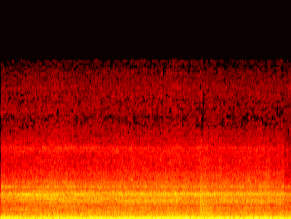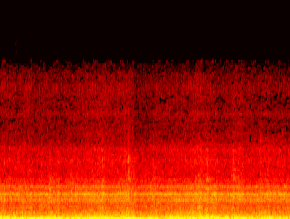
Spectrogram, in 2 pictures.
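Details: Car using ATF type F power steering fluid: a steady high-pitched whine over a low engine hum, suspected to be power steering pump whine; Lucas power steering stop leak is the intended fix.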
